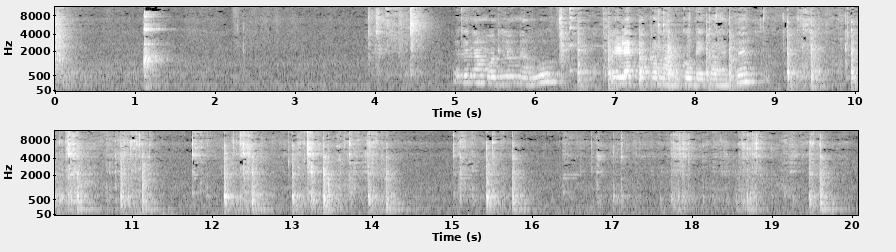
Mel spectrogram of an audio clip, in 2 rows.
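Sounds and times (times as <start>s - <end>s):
spoon scraping and clinking in pot: 3.9s - 4.7s, 6.2s - 14.4s, 15.0s - 20.0s.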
